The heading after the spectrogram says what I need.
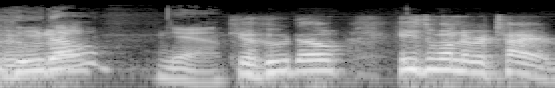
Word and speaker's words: Cejudo: Yeah, Cejudo.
